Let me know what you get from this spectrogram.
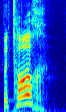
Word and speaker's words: betoch: Betoch, say betoch. Toch rhymes with toch. That's it. If I don't have a rhyme for you, this you'll get it twice. Betoch, B-E-T-O-C-H, phonetically, in the midst.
